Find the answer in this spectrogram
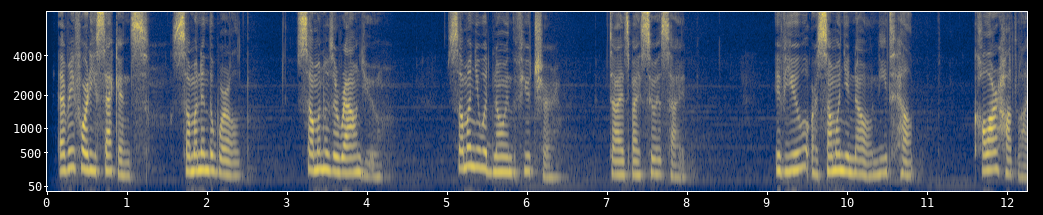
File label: English (Concerned, Hopeful)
